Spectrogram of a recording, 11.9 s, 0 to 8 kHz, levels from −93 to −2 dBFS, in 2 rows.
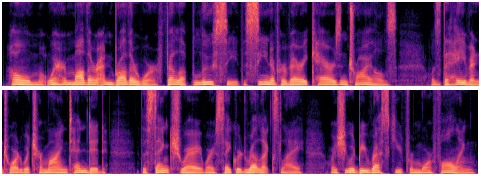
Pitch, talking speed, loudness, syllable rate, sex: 160 Hz, 185 wpm, -18 LUFS, 5.5 syllables/s, female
